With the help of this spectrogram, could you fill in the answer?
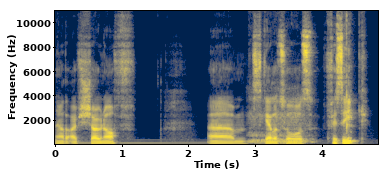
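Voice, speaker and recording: A man with an English accent, fairly low pitch, ordinary pitch variation and a very slow pace. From England. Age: 40s. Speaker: gaming streamer. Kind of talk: casual live-stream commentary. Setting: live stream. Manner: halting, many fillers.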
